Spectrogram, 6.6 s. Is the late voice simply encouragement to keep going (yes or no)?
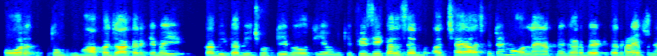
no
